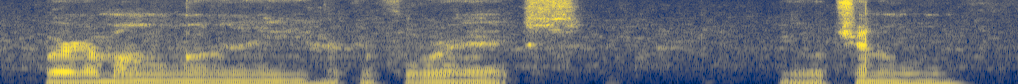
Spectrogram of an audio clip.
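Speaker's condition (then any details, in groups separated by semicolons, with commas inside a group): No condition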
